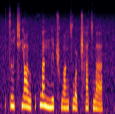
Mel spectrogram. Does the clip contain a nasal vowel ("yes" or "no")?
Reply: no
